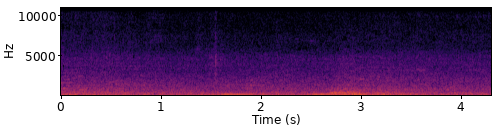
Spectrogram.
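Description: Road traffic noise: a steady rumble, with a vehicle engine swelling briefly about two and a half seconds in.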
